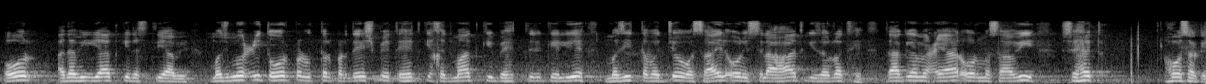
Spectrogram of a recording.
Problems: constant background noise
